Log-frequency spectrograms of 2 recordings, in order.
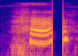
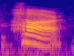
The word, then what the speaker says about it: her: is perfect next one her her good sometimes I hear har har like a like a h a r so just be careful with that one okay her okay her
